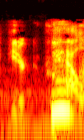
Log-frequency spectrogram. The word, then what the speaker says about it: Capaldi: By the way, I guess we're saying it wrong. It's Peter Capaldi.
